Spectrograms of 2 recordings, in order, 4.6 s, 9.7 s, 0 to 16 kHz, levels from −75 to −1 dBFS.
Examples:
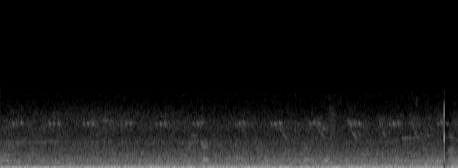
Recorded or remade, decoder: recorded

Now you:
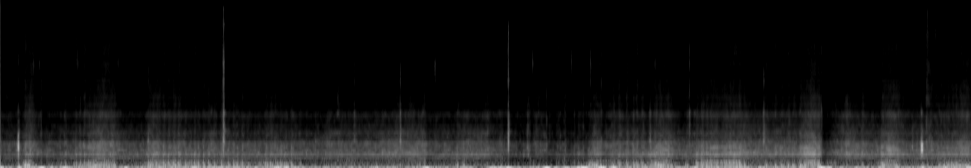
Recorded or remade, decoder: remade, vocoder, Vocos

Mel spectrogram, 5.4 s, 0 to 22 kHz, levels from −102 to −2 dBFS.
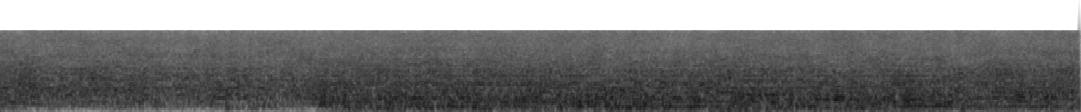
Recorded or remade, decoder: remade, codec, SNAC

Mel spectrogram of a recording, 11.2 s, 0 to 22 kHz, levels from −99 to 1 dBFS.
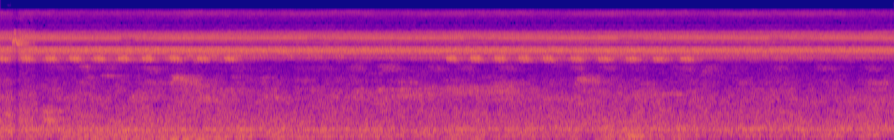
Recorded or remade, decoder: recorded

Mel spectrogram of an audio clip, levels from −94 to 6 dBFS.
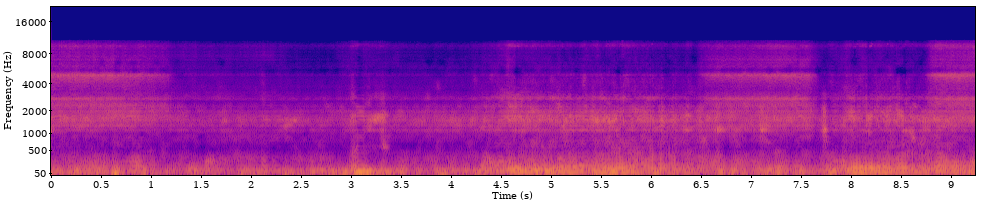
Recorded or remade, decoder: remade, vocoder, WaveNeXt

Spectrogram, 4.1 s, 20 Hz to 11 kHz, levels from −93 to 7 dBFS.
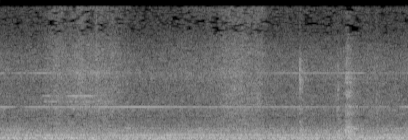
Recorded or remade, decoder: recorded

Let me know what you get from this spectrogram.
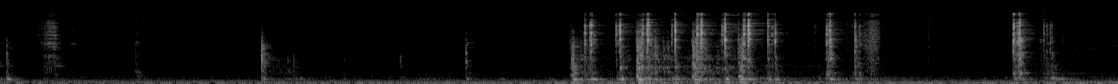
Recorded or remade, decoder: remade, vocoder, BigVGAN v2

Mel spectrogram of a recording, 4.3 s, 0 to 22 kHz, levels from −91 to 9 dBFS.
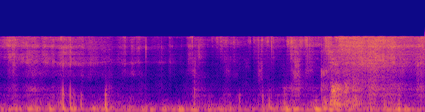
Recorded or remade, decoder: remade, codec, SNAC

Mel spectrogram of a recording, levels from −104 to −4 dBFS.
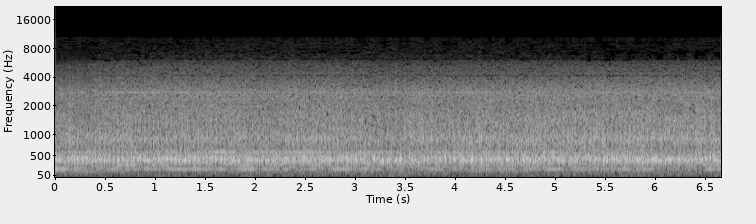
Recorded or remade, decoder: recorded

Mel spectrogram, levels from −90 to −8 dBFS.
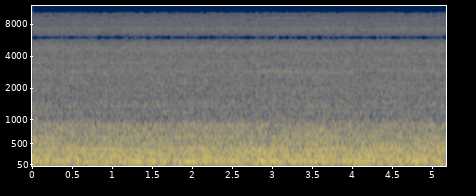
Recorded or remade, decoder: recorded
